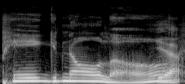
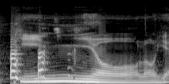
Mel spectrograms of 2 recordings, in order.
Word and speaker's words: Pignolo: of guiding people that it's not Pignolo, yeah, it's Pignolo, and even I have a hard time with the nye.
